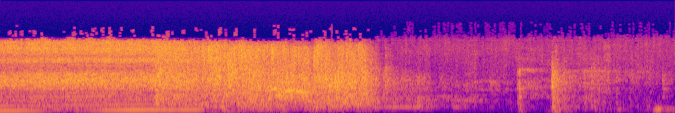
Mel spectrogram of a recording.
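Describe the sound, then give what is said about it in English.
A loud car crash as a car is driven into another to stop it: roaring engine and a long burst of grinding, crunching noise that cuts off after a few seconds, followed by quieter settling debris and a couple of sharp clunks. “Hang on. We're going to hit.”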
